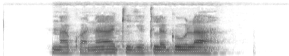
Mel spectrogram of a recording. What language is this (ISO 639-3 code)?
mxu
